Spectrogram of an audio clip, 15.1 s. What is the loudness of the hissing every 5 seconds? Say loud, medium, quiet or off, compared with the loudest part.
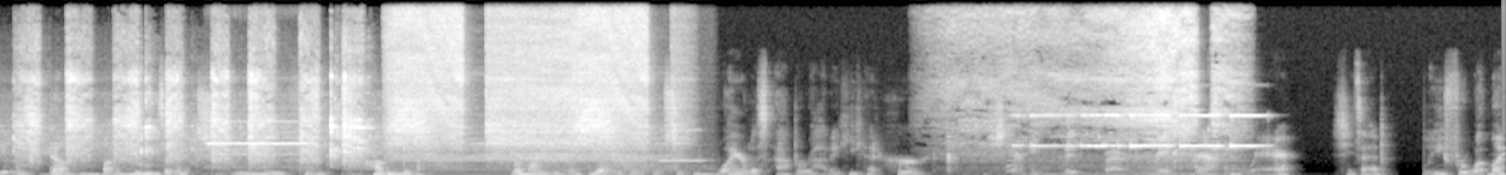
loud, loud, medium.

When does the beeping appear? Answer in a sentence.
You can hear the beeping from 2.0 to 3.2 s, from 6.0 to 7.2 s and from 10.2 to 12.8 s.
